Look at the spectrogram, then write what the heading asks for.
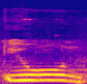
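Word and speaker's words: tune: जैसे आर यू एल E rule, अब rule में लास्ट में ई आया इसका उच्चारण नहीं हुआ है। टी यू एन ई ट्यून यानी ध्वनि, जे यू एन ई जून महीने का नाम, टी यू बी ट्यूब।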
